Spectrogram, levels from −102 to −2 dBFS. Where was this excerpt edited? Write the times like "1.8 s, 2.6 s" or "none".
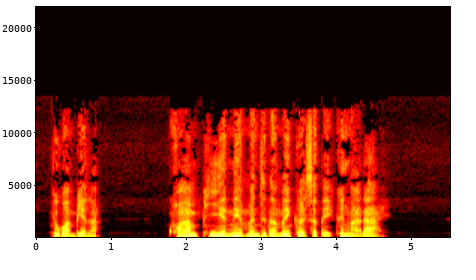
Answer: none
